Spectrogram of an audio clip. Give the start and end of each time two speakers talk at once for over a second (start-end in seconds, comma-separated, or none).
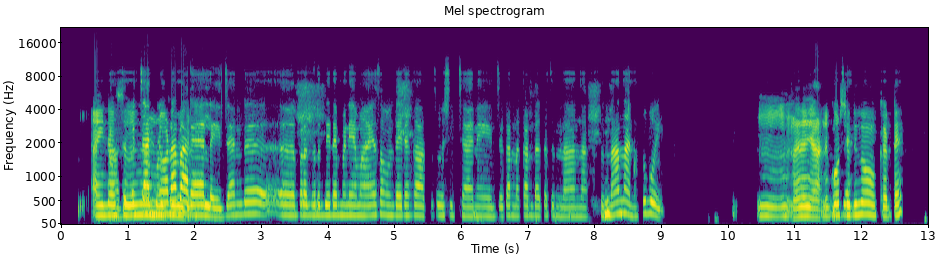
0.8-2.0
